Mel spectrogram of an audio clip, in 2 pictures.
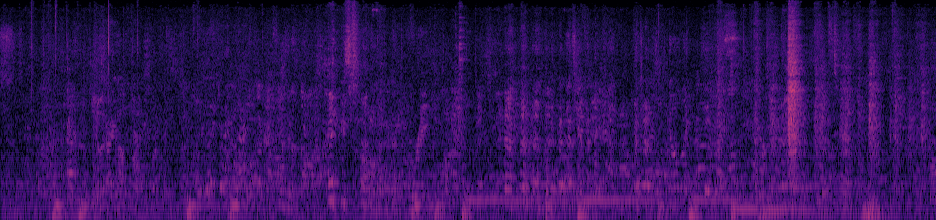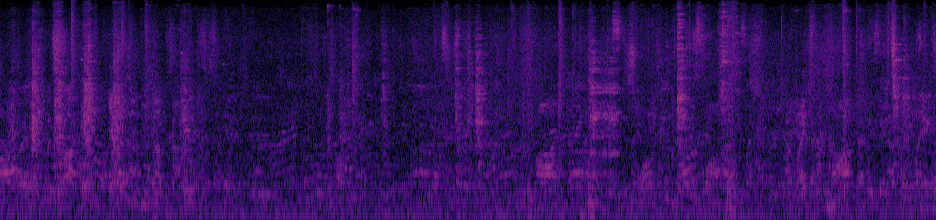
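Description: Drums and cymbals are played with a light, brushing swing.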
